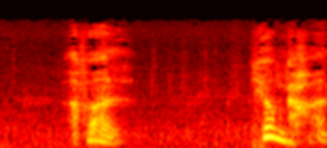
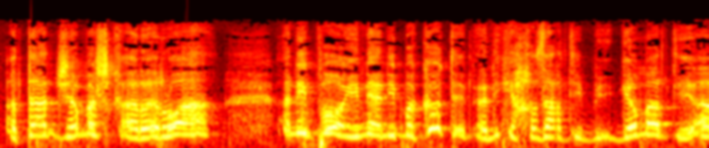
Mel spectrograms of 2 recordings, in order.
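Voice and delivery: higher, louder crying plea to a father; tearful plea; 7 semitones higher, 7 dB louder than usual. Acted. Daughter at the Western Wall begs her dead father, crying plea. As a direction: beg for forgiveness through tears. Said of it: "בוכה וכותבת".

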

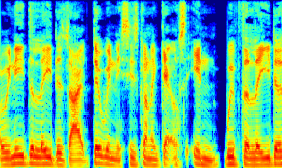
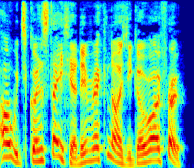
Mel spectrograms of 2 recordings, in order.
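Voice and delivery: policeman's sudden welcome; 7 semitones higher, faster than usual. Retold or imitated. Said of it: "he's like".

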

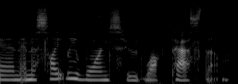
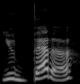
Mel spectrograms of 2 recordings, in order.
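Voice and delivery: loud, angry snap back; furious reply; 2 semitones higher, 10 dB louder, slower than usual. A narrator's reading. Partner snapping back at the other man, furious loud retort. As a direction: bite back in fury. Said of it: "the other replied furiously".

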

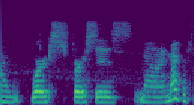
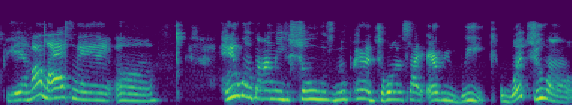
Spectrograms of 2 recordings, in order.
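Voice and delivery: put-on loud high bragging girl voice; mock the bragging girlfriend; 4 semitones higher, 6 dB louder than usual. Imitating bragging girls.

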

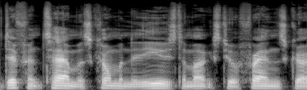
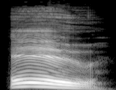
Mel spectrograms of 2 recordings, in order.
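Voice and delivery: loud, high, drawn-out falling ew; disgusted; 8 semitones higher, 13 dB louder than usual. A narrator's reading. Boy realises what he was reading about, disgusted.

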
